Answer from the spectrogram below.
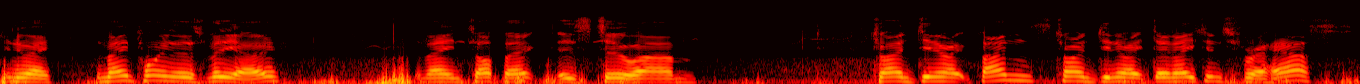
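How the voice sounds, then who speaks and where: Walking around town outdoors, this New Zealand-accented man vlogs to the camera as a YouTuber, rambling in a hesitant, halting, slow and meandering way. His voice is high. The audio is muffled and the background is noisy.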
